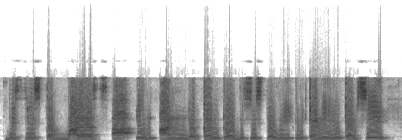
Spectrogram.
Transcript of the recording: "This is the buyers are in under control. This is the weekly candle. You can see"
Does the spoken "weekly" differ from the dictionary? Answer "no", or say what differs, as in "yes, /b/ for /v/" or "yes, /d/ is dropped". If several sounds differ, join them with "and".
no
